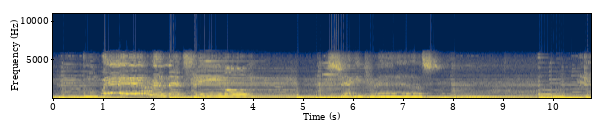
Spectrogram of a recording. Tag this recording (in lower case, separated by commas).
male singing, music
